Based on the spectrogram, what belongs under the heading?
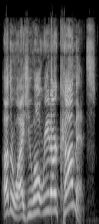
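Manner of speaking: loud, high-pitched hammed-up yell; mock shouting. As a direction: belt out the viewer's complaint. Acting out a viewer's punchline.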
